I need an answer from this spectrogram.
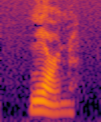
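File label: "warn", American English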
